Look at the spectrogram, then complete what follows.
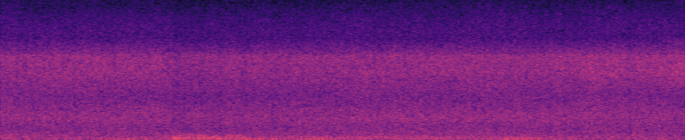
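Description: Muddy floodwater of a swollen mountain river rushing and churning in a loud, steady torrent, with a deeper rumble swelling briefly about two seconds in.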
